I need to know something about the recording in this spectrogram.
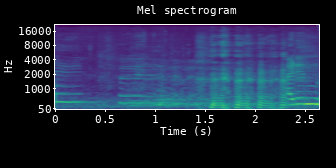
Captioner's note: laughter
